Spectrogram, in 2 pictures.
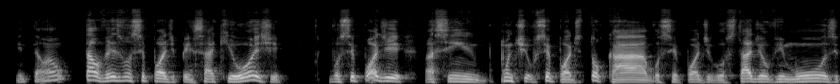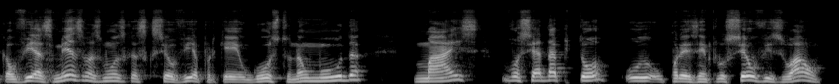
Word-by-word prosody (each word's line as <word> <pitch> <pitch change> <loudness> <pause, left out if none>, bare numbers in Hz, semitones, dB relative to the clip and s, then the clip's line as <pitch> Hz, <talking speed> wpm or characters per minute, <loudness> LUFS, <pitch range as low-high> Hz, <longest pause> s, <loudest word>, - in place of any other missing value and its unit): Então, 180 - -6
talvez 180 -3 +3
você 175 -2 -2
pode 135 -5 +1
pensar 120 +3 -3
que 130 +1 -3
hoje 160 +11 +3 0.4
você - - 0
pode, 160 -5 +2 0.2
assim, 125 -5 -2 0.2
conti 165 -4 -1
você - - 0
pode - - -2
tocar, 110 -1 +3
você 105 +2 -5
pode 115 -1 -4
gostar 100 +7 0
de 130 0 -3
ouvir 125 0 -1
música, 125 0 0
ouvir 130 +9 +3
as 140 -3 +1
mesmas 180 -3 0
músicas 145 -4 -4
que - - -12
se - - -3
ouvia, 130 +5 +1
porque 115 +2 -3
o 110 - -5
gosto 135 +2 -1
não 140 +6 0
muda, 190 +7 +1 0.5
mas 155 +9 0 0.2
você 180 +1 -2
adaptou 190 +2 0
o 155 -6 +2
por 140 0 -2
exemplo, 130 0 +1
o 130 - -2
seu 190 +7 +5
visual 135 0 -1
140 Hz, 145 wpm, -23 LUFS, 120-170 Hz, 0.5 s, seu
